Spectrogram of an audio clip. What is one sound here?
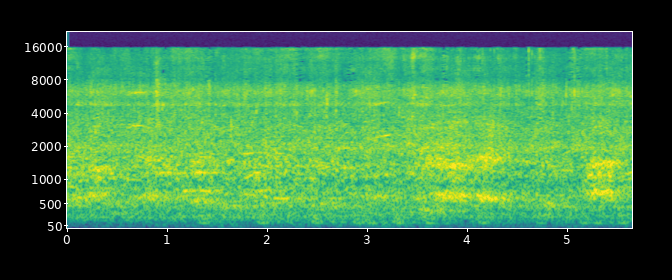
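A large stadium crowd sings and chants loudly in unison outdoors.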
